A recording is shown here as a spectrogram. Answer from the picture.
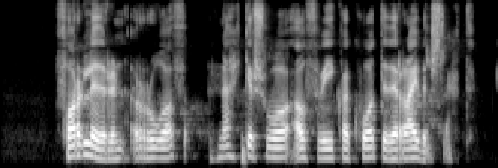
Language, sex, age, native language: Icelandic, male, 20-29, Icelandic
